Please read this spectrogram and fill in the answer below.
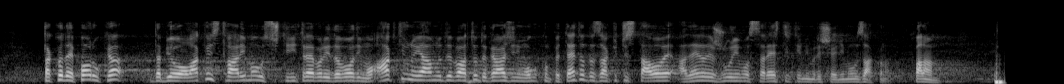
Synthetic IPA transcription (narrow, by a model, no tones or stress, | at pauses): t̪ako̞d̪aje̞po̞ɾukad̪abioːʋakʋimst̪ʋaːɾimausu̥ʃt̪init̪ɾɛbalid̪aʋo̞d̪imo̞ʔakt̪iʋnujaːʋnud̪e̞bat̪ud̪aɡɾad͡ʑanimoɡuko̞mpe̞t̪ent̪nod̪azakʎut͡ʂest̪aʋo̞ʋe̞ʔad̪aned̪ad̪eʒuːɾimosaɾest̪ɾikt̪iʋnimɾeʃeːɲimauza̰ːkonṵxʋaːlˠa̰a̰m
